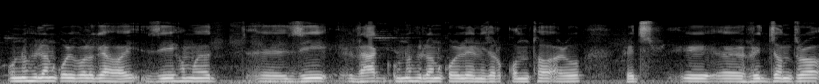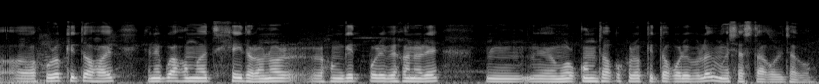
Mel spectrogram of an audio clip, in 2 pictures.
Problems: constant background noise, continuous background conversations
